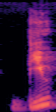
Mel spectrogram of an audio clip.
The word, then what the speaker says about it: Butte: of this family now more than ever um but i remember the first time when i was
